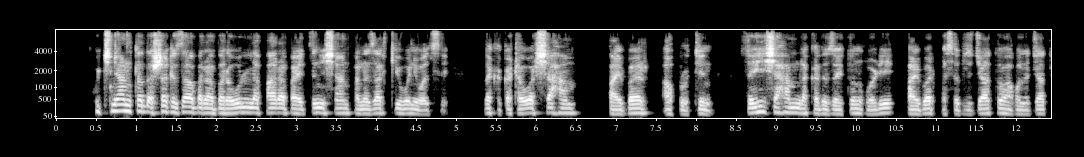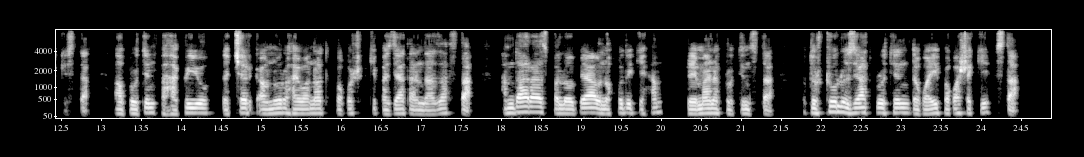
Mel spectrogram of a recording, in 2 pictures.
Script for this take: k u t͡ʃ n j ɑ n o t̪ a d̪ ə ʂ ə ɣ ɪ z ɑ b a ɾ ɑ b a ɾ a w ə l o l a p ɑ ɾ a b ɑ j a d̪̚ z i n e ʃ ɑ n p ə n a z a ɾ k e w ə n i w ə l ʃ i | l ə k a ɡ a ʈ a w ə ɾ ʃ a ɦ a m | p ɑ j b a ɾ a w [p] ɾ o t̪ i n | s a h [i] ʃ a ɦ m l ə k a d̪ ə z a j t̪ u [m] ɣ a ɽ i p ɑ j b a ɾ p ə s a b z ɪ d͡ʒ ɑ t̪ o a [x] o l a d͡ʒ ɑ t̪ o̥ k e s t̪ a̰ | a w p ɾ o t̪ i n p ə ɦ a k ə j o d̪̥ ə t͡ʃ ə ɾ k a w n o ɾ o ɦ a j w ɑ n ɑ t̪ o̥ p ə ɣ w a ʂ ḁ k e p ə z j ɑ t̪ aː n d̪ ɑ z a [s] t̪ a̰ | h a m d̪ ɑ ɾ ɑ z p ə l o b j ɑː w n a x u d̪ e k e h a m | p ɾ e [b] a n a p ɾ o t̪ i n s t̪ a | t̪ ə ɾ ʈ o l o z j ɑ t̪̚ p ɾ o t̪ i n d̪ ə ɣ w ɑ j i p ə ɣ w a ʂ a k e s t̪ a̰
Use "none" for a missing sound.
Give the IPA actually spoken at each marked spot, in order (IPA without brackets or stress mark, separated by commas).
p, i, n, ɣ, s, m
